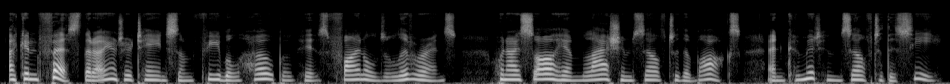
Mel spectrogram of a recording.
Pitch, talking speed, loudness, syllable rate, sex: 205 Hz, 170 wpm, -21 LUFS, 4.6 syllables/s, female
